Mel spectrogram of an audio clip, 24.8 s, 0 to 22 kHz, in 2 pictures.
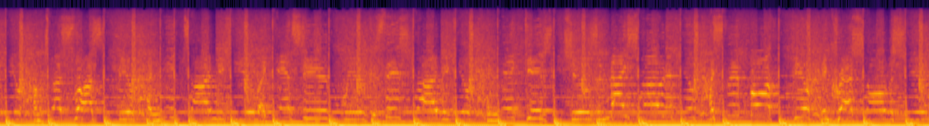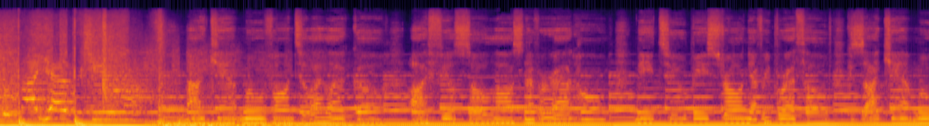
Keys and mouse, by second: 7.4 s, 8.0 middle click, 8.3-10.9 drag, 10.9-12.0 middle drag, 12.0-14.6 drag, 14.6-15.6 middle drag, 15.6-17.6 drag, 17.6-24.7 middle drag, 24.0 click, 24.4 s.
